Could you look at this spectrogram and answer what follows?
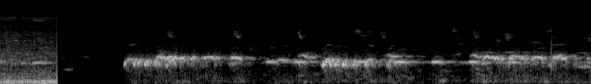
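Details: Female zebra dove calling a male, giving sustained, wavering, purring coos with pulsing loudness that go on almost without a break. A short burst of noise comes before them.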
